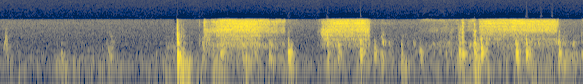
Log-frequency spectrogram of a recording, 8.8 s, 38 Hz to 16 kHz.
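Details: A little owl mother pushes her chick back into the nest box on 4 June 2023, with harsh, breathy hisses about a second each, three in quick succession, plus a sharp knock and scuffling inside the box.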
